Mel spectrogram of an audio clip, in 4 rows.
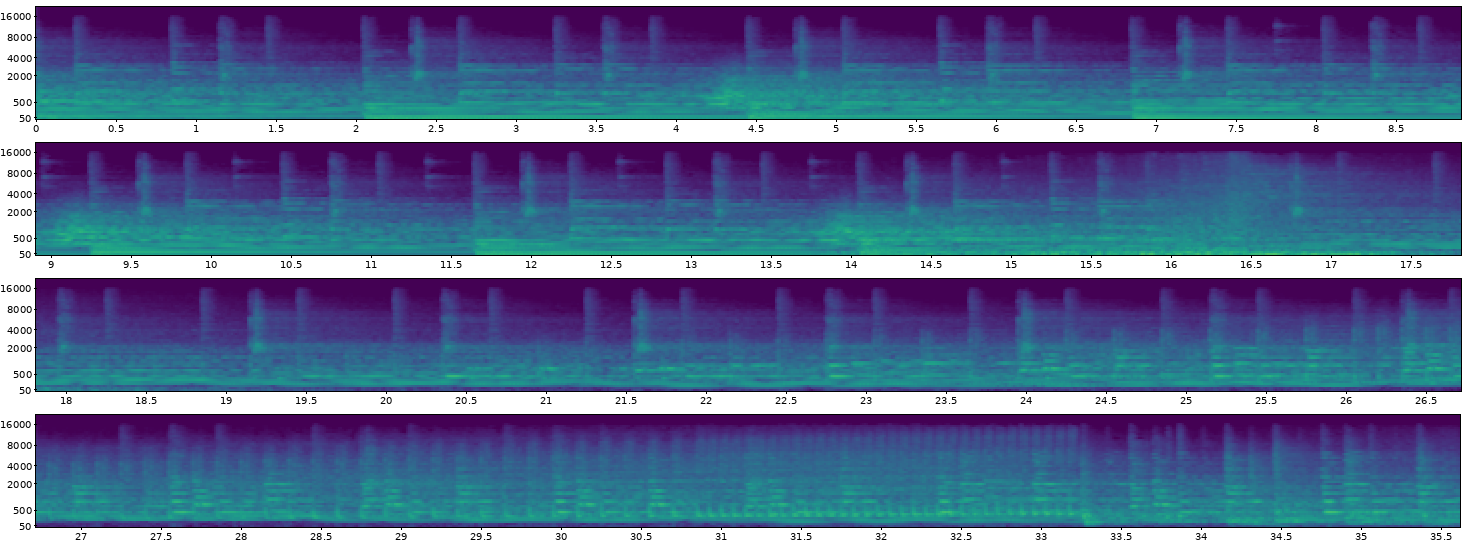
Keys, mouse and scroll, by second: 1.1-2.0 scroll down 1, 2.0-3.2 scroll down 1, 3.2 click, 4.1 s, 7.8 click, 8.7-9.2 scroll down 1, 9.2 click, 9.6-10.6 scroll down 2, 10.6 Tab, 12.5 click, 15.5 typing, 17.8-22.1 drag, 20.5 g, 22.9 click, 24.3-25.9 right drag, 29.0 click, 30.2 click, 30.4-34.8 drag, 32.8 b, 35.5 click.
